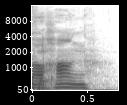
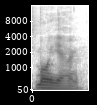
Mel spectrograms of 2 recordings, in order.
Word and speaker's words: Mojang: Mojang, is that how you pronounce Mojang. it? It's How about Scandinavian. Mohang? It's Mojang.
